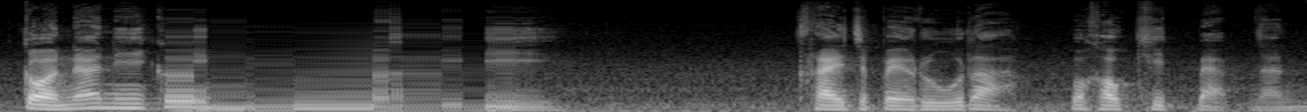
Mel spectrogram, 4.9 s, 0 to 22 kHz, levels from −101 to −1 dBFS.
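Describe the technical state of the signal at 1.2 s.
At 1.2 s there is robotic sound from repeated short buffers, from 0.65 to 1.95 s. The speech becomes a rigid buzz at 66.7 Hz, likely from a 15 ms slice replayed over skipped audio. That fixed pitch sets it apart from warbling codec artefacts.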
